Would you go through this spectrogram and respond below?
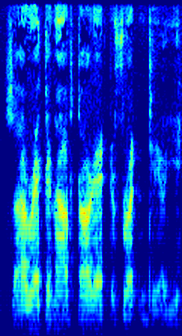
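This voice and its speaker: A man acting a simple-minded rural Southern man in a halting, plainspoken dramatic film monologue, with a throaty rasp and grunts. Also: fairly low pitch, fairly even intonation, sharp tone, a little hiss or hum. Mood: flat, matter-of-fact. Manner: halting, repetitive, plainspoken, folksy.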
